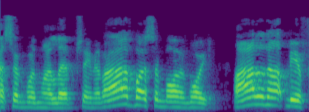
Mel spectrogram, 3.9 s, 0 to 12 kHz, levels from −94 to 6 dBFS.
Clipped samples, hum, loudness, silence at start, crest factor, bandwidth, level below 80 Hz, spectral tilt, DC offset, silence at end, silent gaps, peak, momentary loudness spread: under 0.1%; none; -16 LUFS; 0 s; 14 dB; 7.4 kHz; -76 dBFS; -5.5 dB/octave; under 0.1%; 0.05 s; none; -2 dBFS; 9 LU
